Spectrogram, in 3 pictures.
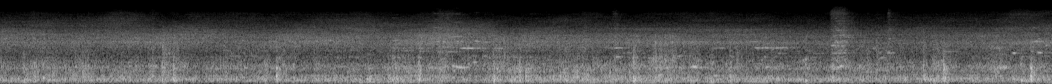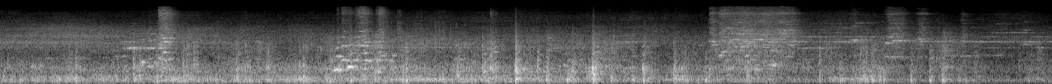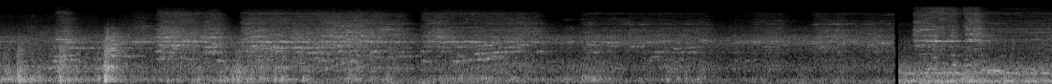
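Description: A train of coaches hauled by a small steam saddle-tank locomotive rolls slowly past with a steady rumble, wheels squealing and clicking over the rail joints. It is loudest in the middle as the locomotive goes by, then fades.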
